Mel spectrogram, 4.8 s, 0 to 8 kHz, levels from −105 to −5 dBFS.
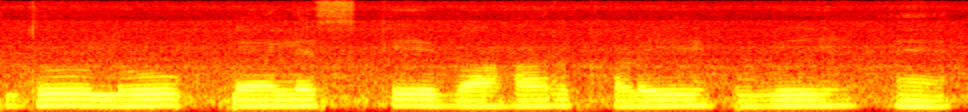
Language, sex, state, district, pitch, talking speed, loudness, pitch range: Hindi, male, Uttar Pradesh, Jalaun, 115 Hz, 100 wpm, -22 LUFS, 110-115 Hz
